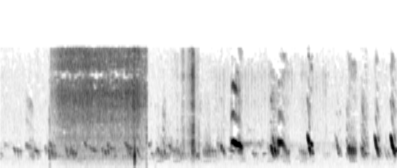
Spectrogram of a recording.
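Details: Purple martins at their sites in Center Moriches, Long Island, New York, on a spring morning; scattered chirps and croaking notes grow louder toward the end, after a short hiss of noise.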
